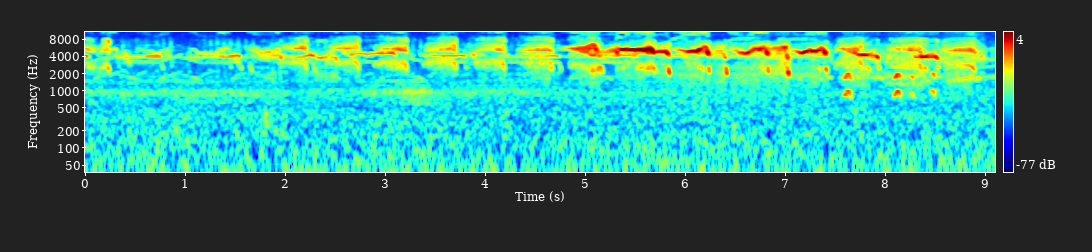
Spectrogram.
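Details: Red-footed falcons at a Hungarian colony nest box, July 2025, where parents deliver beetles to growing chicks; rough, buzzy calls repeat irregularly, louder in the second half, with thin looping whistles in the background.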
